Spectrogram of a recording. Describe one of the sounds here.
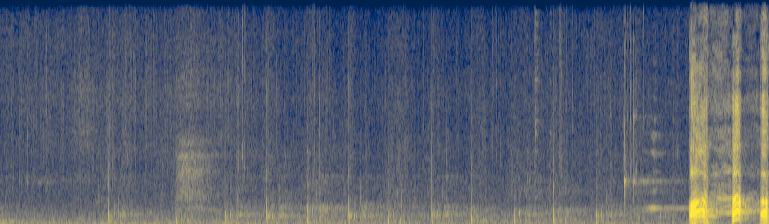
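Footsteps tap steadily on a hard floor in a large echoing hall.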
